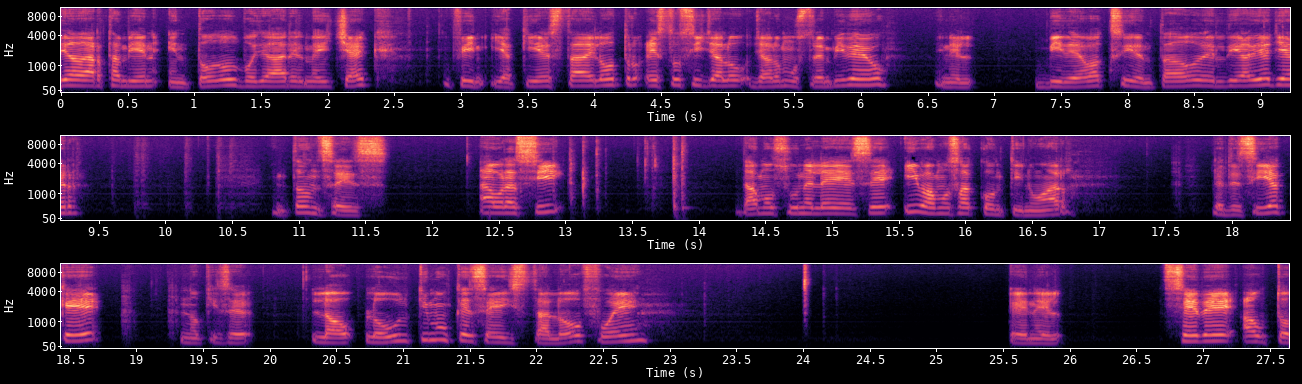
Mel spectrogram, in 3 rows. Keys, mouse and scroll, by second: 1.7-2.9 scroll down 2, 3.4-4.1 scroll down 2, 4.6-5.2 scroll down 2, 5.2 scroll down 1, 5.8-7.0 scroll down 2, 8.9 click, 12.5-13.4 typing, 13.7 Return, 17.4 scroll up 1, 19.5-20.2 scroll down 1.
